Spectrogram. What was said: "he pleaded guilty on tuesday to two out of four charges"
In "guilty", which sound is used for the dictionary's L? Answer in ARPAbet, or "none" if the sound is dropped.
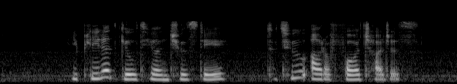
L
